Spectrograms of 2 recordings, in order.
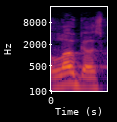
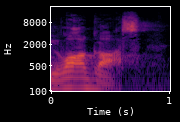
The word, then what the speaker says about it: logos: Some pronounce it logos, but it's actually logos. The O is ah.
